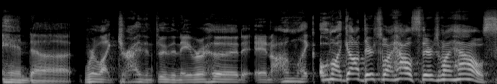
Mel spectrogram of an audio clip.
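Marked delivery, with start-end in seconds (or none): 3.2-5.0 very high, put-on thrilled, excited outburst. Retelling pointing out own house to schoolmates: imitating own past excitement. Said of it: "I'm excited".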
